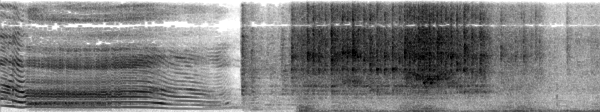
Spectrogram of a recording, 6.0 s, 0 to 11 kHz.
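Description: A long wailing cry, wavering and slowly falling in pitch, for about two seconds. Then, about three seconds in, a car engine starts and keeps running with a steady low rumble: the KITT-replica Pontiac Trans Am's V8 being started in the transporter.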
